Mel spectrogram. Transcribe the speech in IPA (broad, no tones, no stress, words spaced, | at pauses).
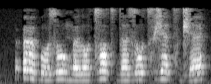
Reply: ʔœɓo zoŋœlo d͡zɔt͡sdɜ zot͡s ʒɛt͡sd͡ʒɛ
